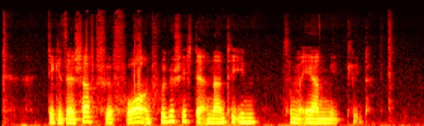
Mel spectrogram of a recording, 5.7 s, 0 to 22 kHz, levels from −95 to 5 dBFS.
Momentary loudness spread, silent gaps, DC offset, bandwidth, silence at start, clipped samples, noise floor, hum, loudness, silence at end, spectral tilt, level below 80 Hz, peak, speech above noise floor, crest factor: 12 LU; none; under 0.1%; 7.4 kHz; 0.05 s; under 0.1%; -47 dBFS; none; -16 LUFS; 0.9 s; -9.5 dB/octave; -44 dBFS; -2 dBFS; 32 dB; 16 dB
